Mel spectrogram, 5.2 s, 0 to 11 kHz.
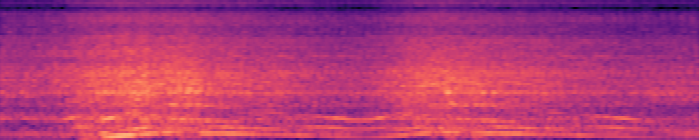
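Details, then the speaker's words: Skoda Superb 1.8 TSI petrol after engine repairs for misfiring, hunting, oil light and cam position code: starts on first crank, even idle, two clean smooth revs with no knocks or ticks; healthy engine. "तरीके की कोई भी आवाज नहीं है engine के अंदर और गाड़ी की स्टार्टिंग भी एकदम परफेक्ट है"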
